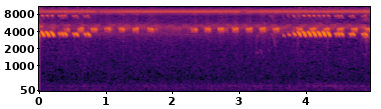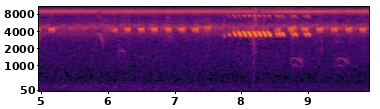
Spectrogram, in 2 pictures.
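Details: Insects calling in an open-field strawberry patch in Japan, recorded on a dropped smartphone during seedling planting: a steady high whine runs throughout, broken by bursts of rapid pulsed chirps near 4 seconds and again near 8.5 seconds.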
